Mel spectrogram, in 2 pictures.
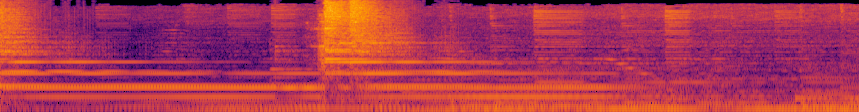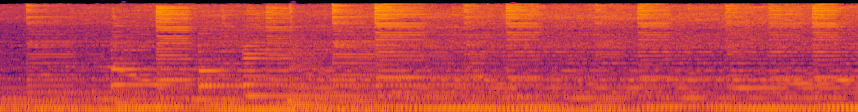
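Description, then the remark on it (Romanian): A large bell rings loudly, with a sharp strike near the start and another a couple of seconds later, each leaving long, layered metallic tones that hum on. No voices. “Atenție la clopot!”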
